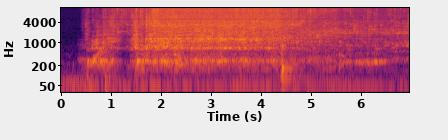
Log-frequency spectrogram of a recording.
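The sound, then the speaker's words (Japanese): A toilet flushing, a loud sustained rush of water that starts abruptly, holds steady for several seconds and then slowly tapers off toward the end. “じゃあ流して”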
